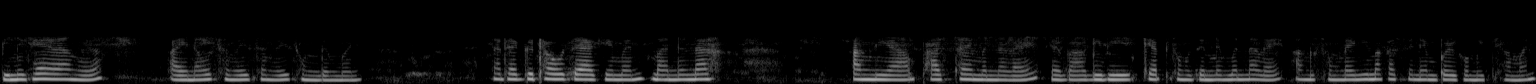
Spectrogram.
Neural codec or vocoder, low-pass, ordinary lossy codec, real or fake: codec, 16 kHz, 8 kbps, FunCodec, trained on LibriTTS, 25 frames a second; 3.6 kHz; MP3, 16 kbps; fake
